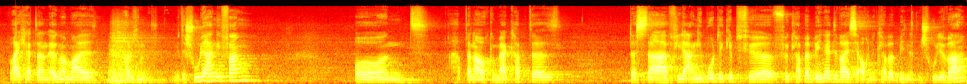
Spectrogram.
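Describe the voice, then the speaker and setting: A voice at a moderate pace, broken up by long, frequent pauses. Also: man. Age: 40s. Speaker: acrobatic dancer. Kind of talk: interview. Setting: training gym. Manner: hesitant with fillers.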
